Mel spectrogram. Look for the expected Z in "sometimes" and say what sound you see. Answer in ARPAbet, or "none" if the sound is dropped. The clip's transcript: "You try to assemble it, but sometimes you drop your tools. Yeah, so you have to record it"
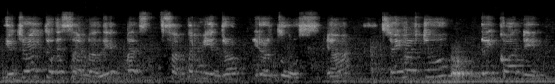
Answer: none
